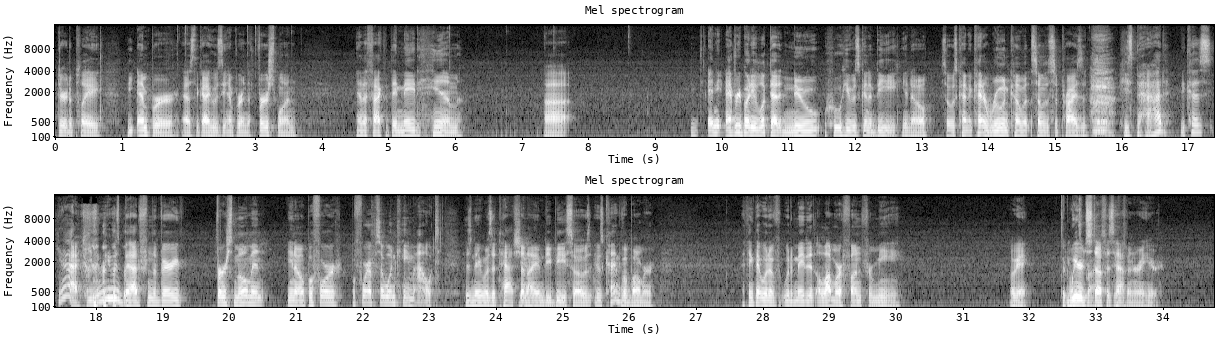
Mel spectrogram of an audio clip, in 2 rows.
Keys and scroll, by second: 6.2 u, 9.2 space.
